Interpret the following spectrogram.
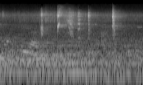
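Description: Newborn macaque squeaking and crying in short, high-pitched bursts, about five in under two seconds.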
